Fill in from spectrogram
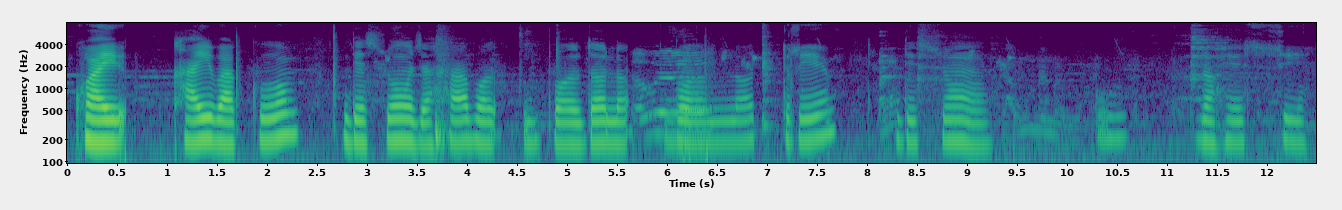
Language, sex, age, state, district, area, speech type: Odia, female, 18-30, Odisha, Balangir, urban, spontaneous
